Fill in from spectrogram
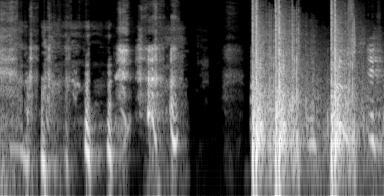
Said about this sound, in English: You give me gunshots and screams on a soundboard, I'm going to hit them, dude.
